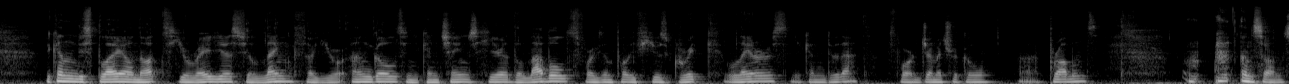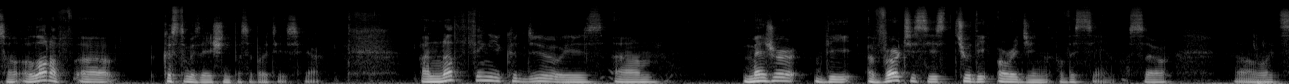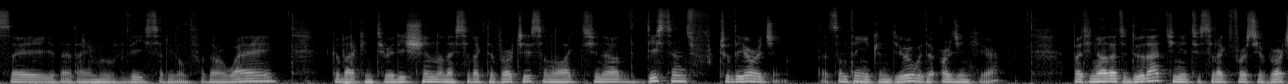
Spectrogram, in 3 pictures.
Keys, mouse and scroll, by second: 13.4-16.5 middle drag, 25.5 Tab, 25.5-26.7 middle drag, 26.7 g, 29.3 Tab, 30.1 middle click.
